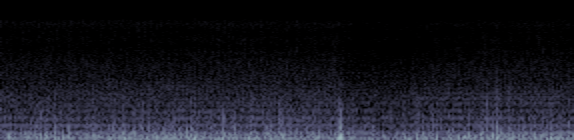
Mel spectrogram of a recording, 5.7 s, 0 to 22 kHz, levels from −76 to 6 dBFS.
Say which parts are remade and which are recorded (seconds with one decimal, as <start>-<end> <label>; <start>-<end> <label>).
0.0-3.4 recorded; 3.4-4.1 remade; 4.1-5.7 recorded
